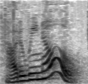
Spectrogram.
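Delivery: ordinary talk, nothing marked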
